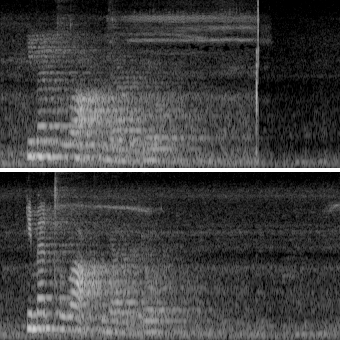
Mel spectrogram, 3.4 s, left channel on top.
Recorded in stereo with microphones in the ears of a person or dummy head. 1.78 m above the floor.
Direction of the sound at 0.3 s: 60° right (ahead or behind).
